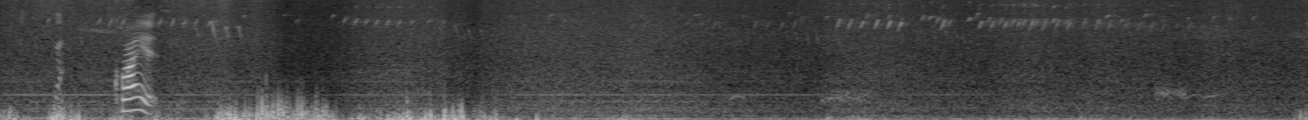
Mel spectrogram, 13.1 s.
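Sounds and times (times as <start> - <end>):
bird trilling: 0.0 - 4.8, 6.7 - 12.8
low outdoor rumble: 0.0 - 13.0.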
